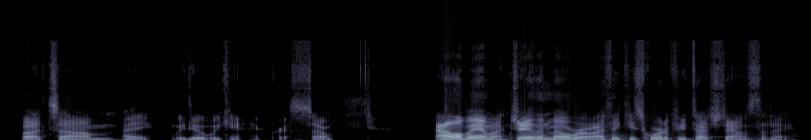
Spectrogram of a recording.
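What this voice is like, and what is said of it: Hoarse voice. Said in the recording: “you have to hear my hoarse-type voice”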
